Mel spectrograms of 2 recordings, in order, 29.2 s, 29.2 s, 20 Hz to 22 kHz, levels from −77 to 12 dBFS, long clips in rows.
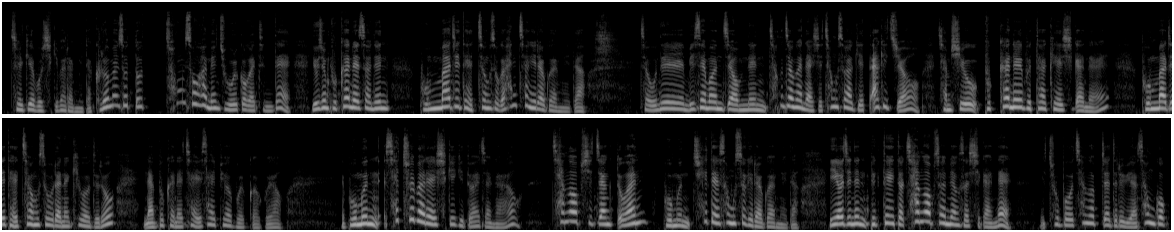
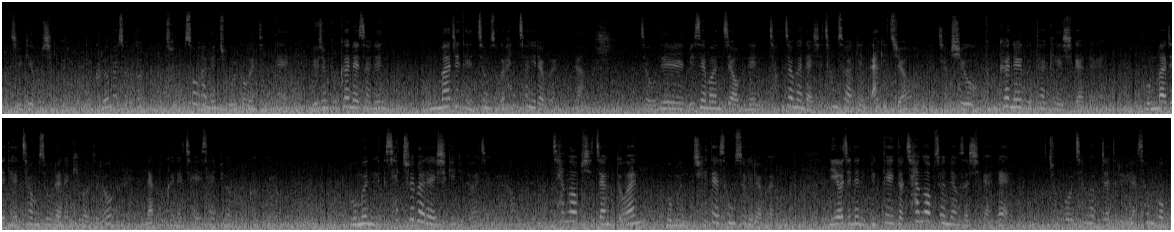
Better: first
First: none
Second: wind noise on the microphone; heavy; 2 dB below the speech

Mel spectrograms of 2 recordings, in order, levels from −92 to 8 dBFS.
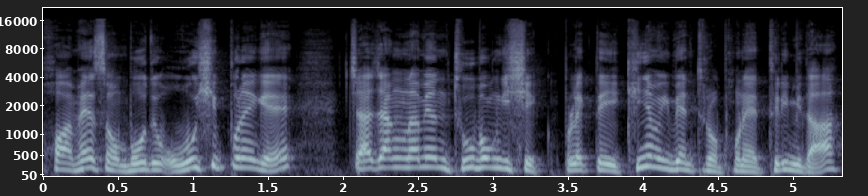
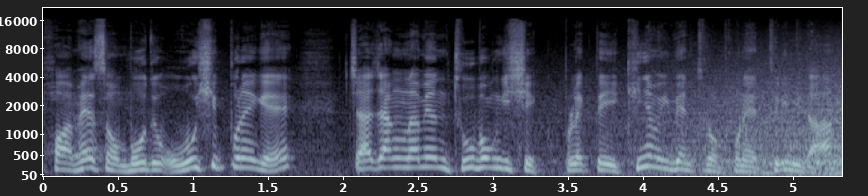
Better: first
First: none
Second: train or aircraft noise; loud; throughout; 10 dB below the speech

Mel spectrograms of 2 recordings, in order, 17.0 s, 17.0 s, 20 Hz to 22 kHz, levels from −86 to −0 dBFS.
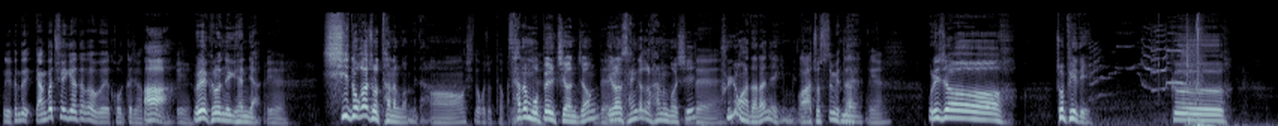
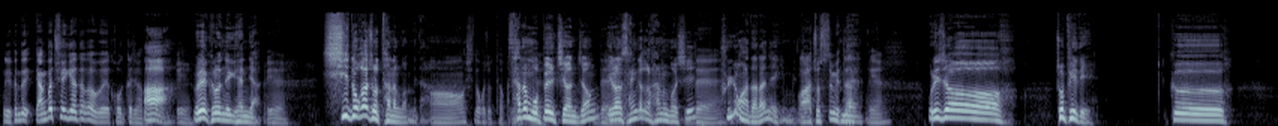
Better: second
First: door banging; noticeable; from 15 to 16 s; peak 6 dB below the speech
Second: none

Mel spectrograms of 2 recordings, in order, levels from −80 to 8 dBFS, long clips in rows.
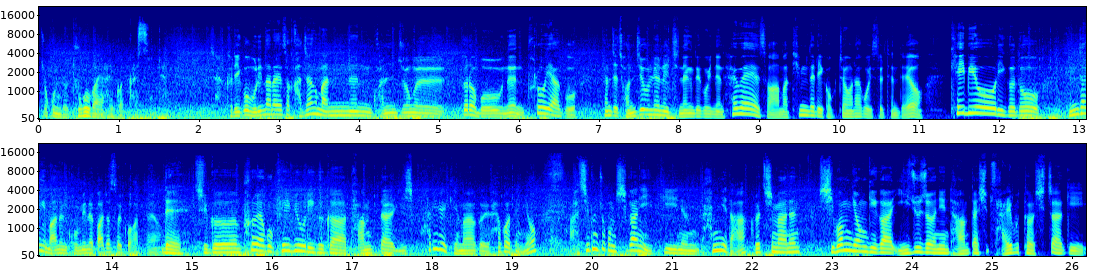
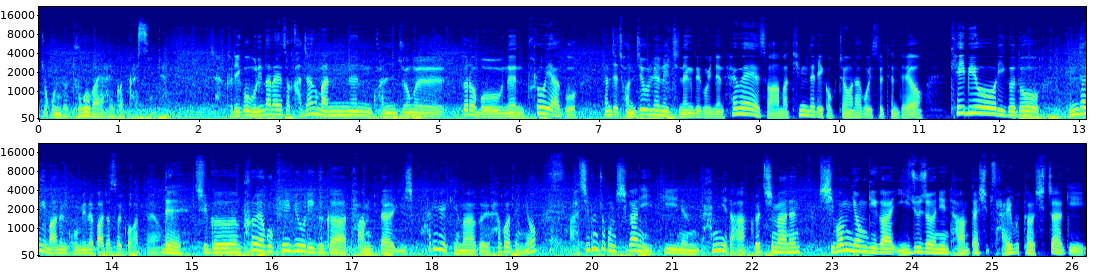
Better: neither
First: wind noise on the microphone; occasional gusts; until 8 s and from 12 to 23 s; 15 dB below the speech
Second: wind noise on the microphone; occasional gusts; until 8 s and from 12 to 23 s; 15 dB below the speech

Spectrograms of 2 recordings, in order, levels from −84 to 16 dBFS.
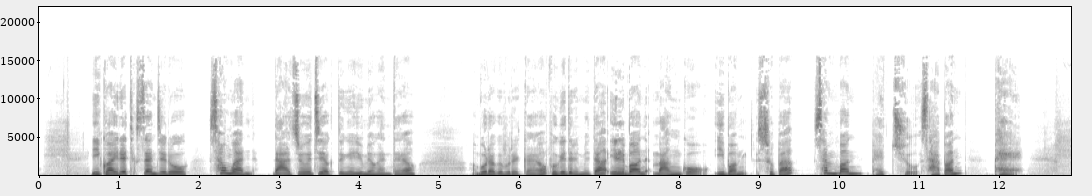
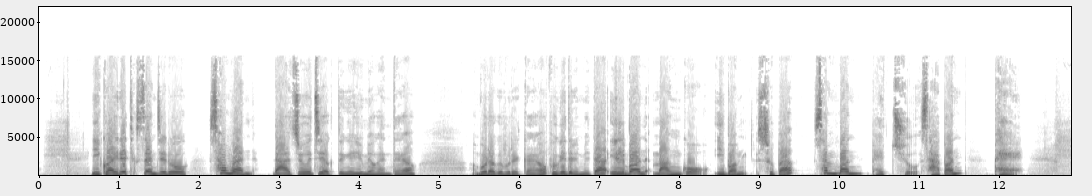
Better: first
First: none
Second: distortion; slight; 5% of the sound clipped

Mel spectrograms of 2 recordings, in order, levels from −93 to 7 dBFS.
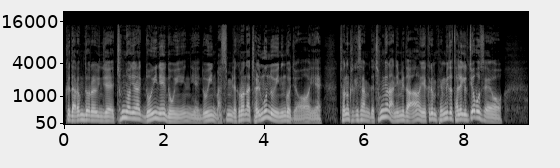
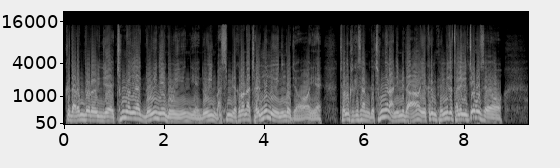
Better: first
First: none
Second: distortion; heavy; 7 dB below the speech

